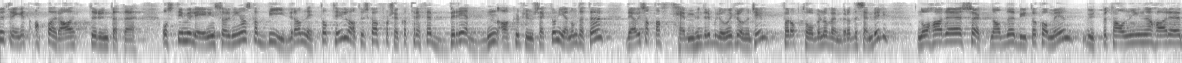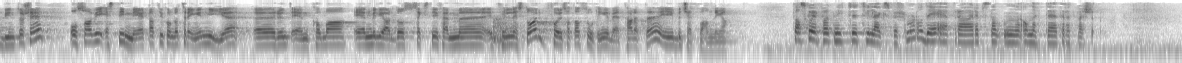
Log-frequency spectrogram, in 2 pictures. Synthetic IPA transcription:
ɪt̪ʰɾɛŋəɾɛt̪ɑpːɑɾɑːt̪ɾʉnt̪d̪ɛt̪ːə | ɔst̪ɪmʉleːɾɪŋsɔɾd̪nɪŋɑskɑlbiːd̪ɾɑːnɛt̪ːɔp̚t̪ʰɪlɑt̪ʋ̪ɪskɑfɔʂøːkəɔt̪ʰɾɛfːəbɾɛd̪n̩ɑkʉlt̪ʰʉːʂɛk̚t̪ʊɳ̩jɛnːɔmd̪ɛt̪ːəd̪ɛhɑɾʋɪsɑt̪sːɑfɛmhʉnd̪ɾəmɪlɪuːnəɾkʰɾuːnəʈʰɪlfɔɾɔkt̪ʰoːbəɳʊʋɛmbəɾɔd̪ɛsɛmbəɾ | noːɦɑɾsøːknɑd̪əbjʏnt̪ɔkʰɔmːəɪnʉːt̪̚bət̪ʰɑːlnɪŋənəɦɑɾbjʏnt̪ɔʂeː | ɔsːɔhɑɾʋɪɛst̪ɪmeːʈɑt̪ʋɪkʰɔmːəɾɔt̪ʰɾɛŋːənyːə | ɾʉnt̪eːnkʰɔmːɑeːnmɪlɪɑɾd̪ɔsɛkst̪ɪfɛmːt̪ʰɪlnɛst̪əoːɾfoːɾətsɑt̪ːɑt̪st̪uːʈɪŋːəʋeːt̪ʰːɑːɖɛt̪ːəɪbʉd̪ʂɛt̪ːbəhɑnd̪lɪŋɑ̰ | d̪̥ɑːskɑʋɪfoːɛt̪nʏt̪ːt̪ʰːɪlːɛɡspœʂmoːlɔd̪ɛæɾfɾɑɾɛpɾəsə̥t̪ʰɑnt̪n̩ɑ̰nɛt̪ːəɛt̪ɾɛt̪pæʂ

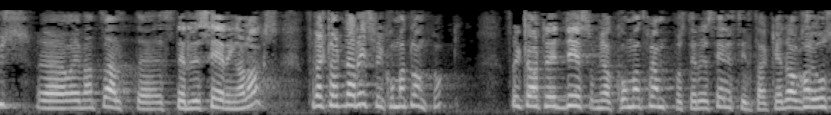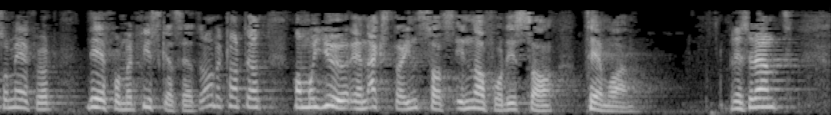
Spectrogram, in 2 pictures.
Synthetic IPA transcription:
ʉːsɔɛʋɛnt̪ʉɛlt̪st̪ɛɾɪlɪseːɾɪŋɑlɑɡsfɔɖɛɛɾkʰlɑːʈ̚d̪æːɾʋɪsʋɪkʰɔmːət̪lɑŋt̪nɔkː | fɔɾɖ̪ɛklɑːʈdd̪ɛsɔmʋɪhɑɾkʰɔmːət̪fɾɛmpʰɔst̪ɛɾɪlɪseːɾɪŋst̪ʰɪlt̪ʰɑːkəɪd̪ɑːɡhɑɾjʊɔsːɔmeːføːʈ | d̪eːfɔɾmət̪fɪskəɛt̪seːt̪əɾɑd̪ɛkʰlɑːʈ̚d̪ɛɑt̪mɑnmɔjøːɾəɛnɛkst̪ɾɑɪnsɑt̪sɪnːɑfɔɖɪsːət̪ʰeːmɑə̰n | pʰɾɛsɪd̪ɛnt̪

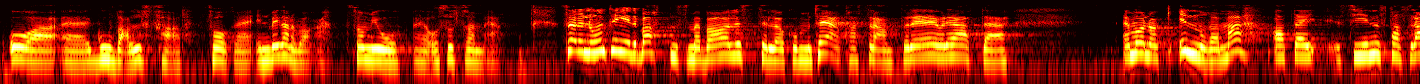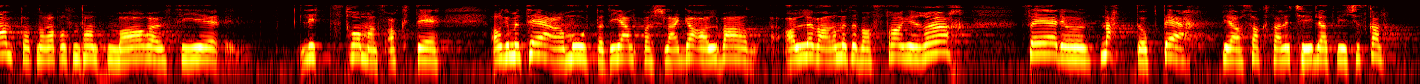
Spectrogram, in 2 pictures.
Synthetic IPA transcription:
ʔɔ | ɡuːʋɛlfæ̰ʁd̪fɔɾʔɪnbʏɡənəʋo̰ːɾə̰ | sɔmjʊɔsɔst̪ʁœmːæ̰sɔæd̪ɛnuːənt̪ɪŋːɪd̪ɛbɑt̪ːn̩sɔmjæɡbɑːɾəhəɑlʏst̪ʰːɪlɔkʰʊmːənt̪ʰeːɾəpʰɾɛsɪd̪ɛnt̪ɔd̪ɛːɾjʊd̪ɛɑt̪ | ɛɡmɔnɔkːɪnɾœmːəɑt̪d̪æɪsyːnəspʰʁɛsɪd̪ɛnt̪ɑt̪nɔɾɛpɾəsn̩t̪ʰɑnt̪n̩mɑːɾɑsiːə | lɪt̪ːst̪ɾoːmɑnsɑkt̪ɪʔɑɾɡʉmɛnt̪ʰeːɾəɾmuːt̪ɑt̪̚d̪ɛjɛlpəɾɪçːəɔlɛɡːə | ɑlːəʋæʁnət̪ɪlʋɑsd̪ʁɑːɡɪɾøːʁ | sɔæd̪ɛjʊnɛt̪ːɔpd̪ɛʋɪhɑɾsɑkt̪ʋɛld̪ɪt̪ʰyːd̪əlɪɑt̪ʋɪɪçːəskɑl

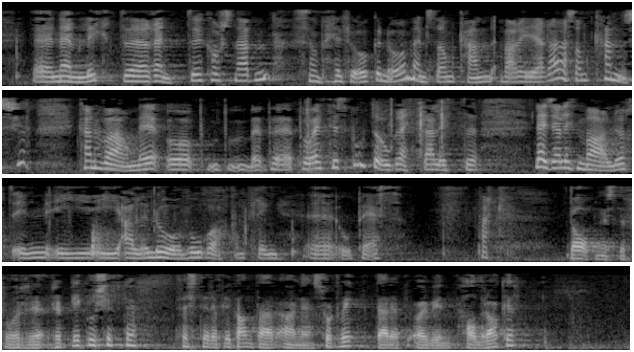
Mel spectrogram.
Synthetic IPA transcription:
nɛmlɪkt̪ʁɛnt̪əkʰɔst̪nɑd̪n̩sɔmɛloːɡənoːmɛnsɔmkʰɑnʋɑʁɪeːɾɑɔsɔmkʰɑnʃəkʰɑnʋæːɾəmɛʔɔ | pʰɔæɛt̪ʰːɪd̪spʊŋk̚t̪ɔɔɡʁɛɪt̪ɑlɪt̪ː | lɛɡɑlɪt̪ːmɑːlʉʁt̪ʰɪnːɪɪɑlːəloːʋʊʁɔɔmkʰɾɪŋːṵːpʰeːɛs | t̪ʰɑk | d̪̥ɑːoːpnəsd̪efɔɾɾɛpʰlɪkʊʃɪft̪əfœʂʈəɾɛplɪkʰɑnt̪æɾæːɳəsɔʈʋɪkd̪̥æɾəpœʏʋɪnhɑlɾɑːkəɾ

